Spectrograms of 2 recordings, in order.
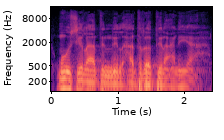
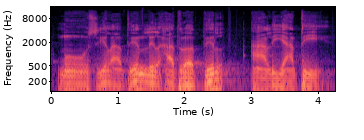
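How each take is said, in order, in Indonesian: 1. Kata terakhir tidak berakhir dengan vokal. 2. Kata terakhir berakhir dengan vokal "-ti" yang ditambahkan. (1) "dibaca sukun atau dibaca mati" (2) "dibaca kasroh"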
